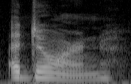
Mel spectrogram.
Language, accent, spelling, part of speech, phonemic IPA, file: English, US, adorn, verb / noun / adjective, /əˈdɔɹn/, En-us-adorn.ogg
- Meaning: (verb) To make more beautiful and attractive; to decorate; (noun) adornment; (adjective) adorned; ornate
